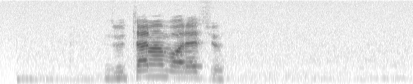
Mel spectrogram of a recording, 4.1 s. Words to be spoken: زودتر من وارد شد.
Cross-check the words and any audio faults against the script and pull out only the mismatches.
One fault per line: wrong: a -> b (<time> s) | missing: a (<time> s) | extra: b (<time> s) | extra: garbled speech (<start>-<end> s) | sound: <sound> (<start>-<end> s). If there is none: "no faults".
no faults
